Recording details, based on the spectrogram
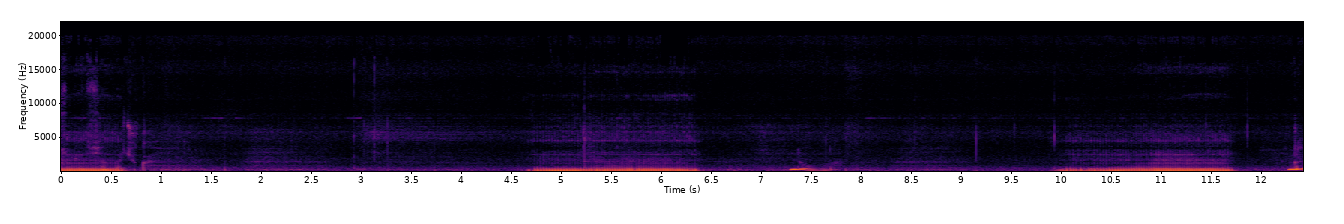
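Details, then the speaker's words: Dog sleeping under a Christmas tree, snoring: about three loud, rough, low rattling snores with quiet gaps, faint room sounds behind. "Вот так у нас Боренька храпит. Да, Борь."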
